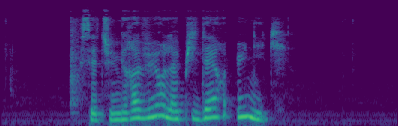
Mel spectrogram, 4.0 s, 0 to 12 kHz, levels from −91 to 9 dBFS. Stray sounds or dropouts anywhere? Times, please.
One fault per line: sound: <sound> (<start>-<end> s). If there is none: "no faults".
no faults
